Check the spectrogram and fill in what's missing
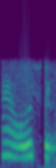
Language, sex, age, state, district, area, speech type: Bengali, female, 30-45, West Bengal, Dakshin Dinajpur, urban, conversation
